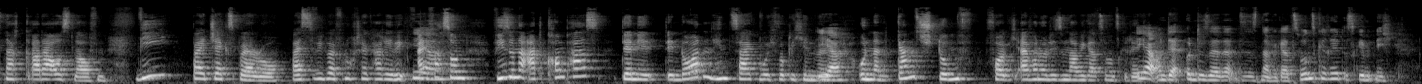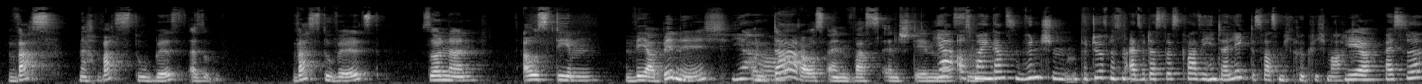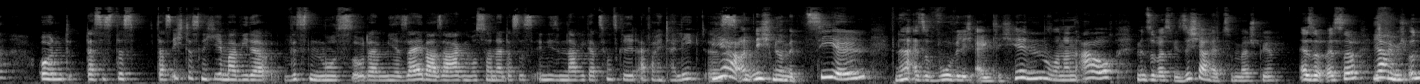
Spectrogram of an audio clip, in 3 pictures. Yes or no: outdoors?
no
